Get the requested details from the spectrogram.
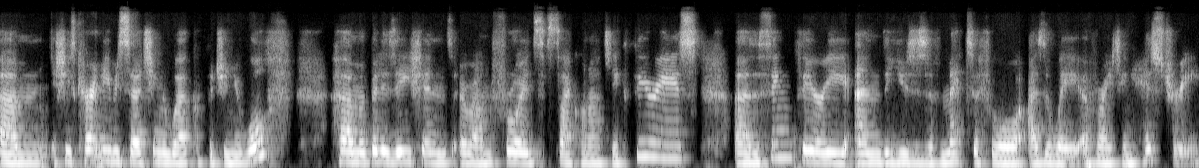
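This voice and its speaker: Speaking at a moderate pace, a woman with a medium pitch sounds somewhat breathy and uses ordinary pitch variation. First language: not English. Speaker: panel chair. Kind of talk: conference moderation. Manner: hesitant, many fillers.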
